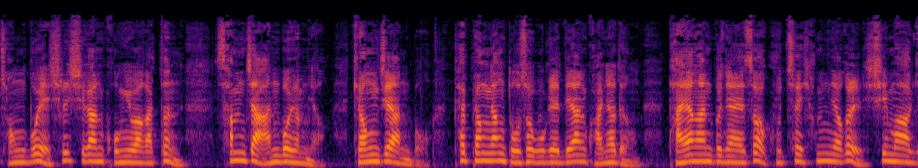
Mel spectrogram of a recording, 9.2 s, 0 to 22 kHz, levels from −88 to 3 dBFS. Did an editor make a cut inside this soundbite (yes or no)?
yes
